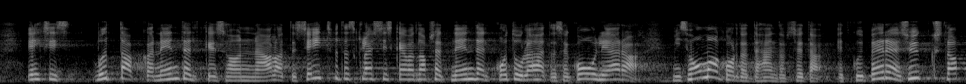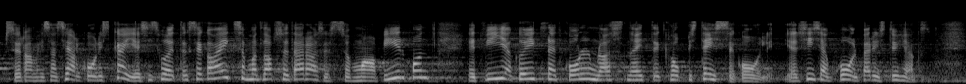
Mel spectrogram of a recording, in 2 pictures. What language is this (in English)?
Estonian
